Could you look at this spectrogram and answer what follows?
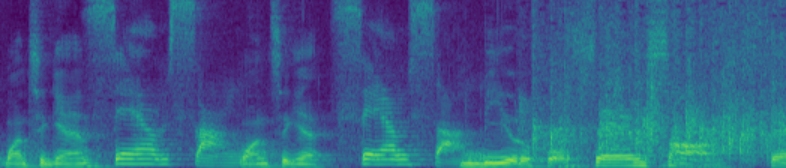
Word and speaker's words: Samsung: Can you help us pronounce this? They give you TVs and phones. Yeah. Samsung. Once again. Samsung.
